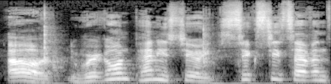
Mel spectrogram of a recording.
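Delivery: ordinary talk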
